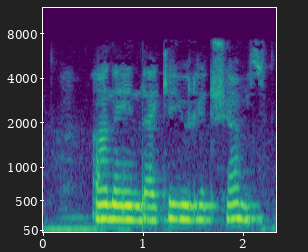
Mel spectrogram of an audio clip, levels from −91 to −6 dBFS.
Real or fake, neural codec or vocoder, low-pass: real; none; 7.2 kHz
